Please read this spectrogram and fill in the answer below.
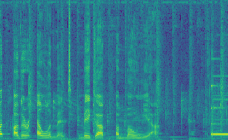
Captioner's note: bell dings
